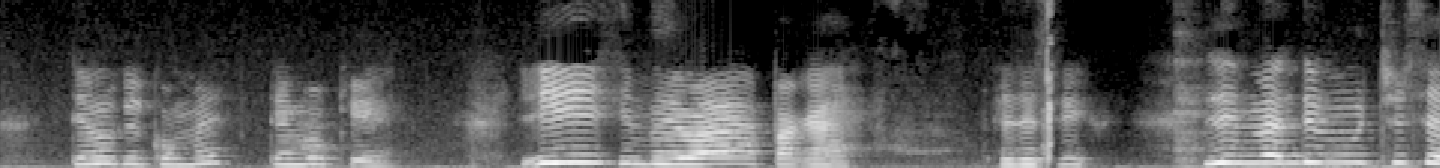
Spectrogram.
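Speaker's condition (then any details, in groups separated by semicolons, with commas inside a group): Cerebral palsy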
